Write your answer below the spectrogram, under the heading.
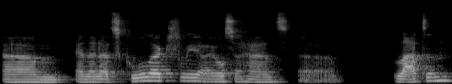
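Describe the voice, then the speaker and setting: Speaking with a Dutch accent, a man uses a medium pitch with ordinary pitch variation. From Belgium (Flanders). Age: 30s. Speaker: company founder and CEO. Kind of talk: podcast interview. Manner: hesitant, many fillers.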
